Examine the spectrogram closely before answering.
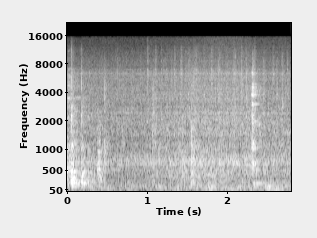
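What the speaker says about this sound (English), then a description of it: "My next step is to add my peas." Peas go into a pot of cooking greens and pork, bringing a soft continuous sizzle with a few sharp stirring clinks and scrapes scattered throughout, close up and without speech.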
